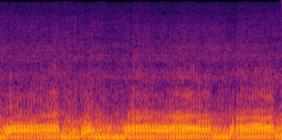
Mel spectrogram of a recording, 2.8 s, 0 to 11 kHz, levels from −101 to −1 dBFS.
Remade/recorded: recorded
